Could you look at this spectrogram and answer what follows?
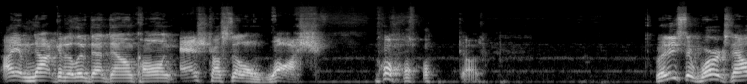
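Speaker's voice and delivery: ordinary talk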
